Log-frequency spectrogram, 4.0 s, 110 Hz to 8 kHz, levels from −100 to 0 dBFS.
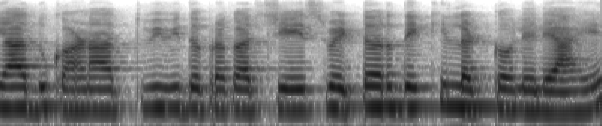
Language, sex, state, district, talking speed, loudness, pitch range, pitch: Marathi, female, Maharashtra, Aurangabad, 120 wpm, -18 LUFS, 195-210 Hz, 200 Hz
